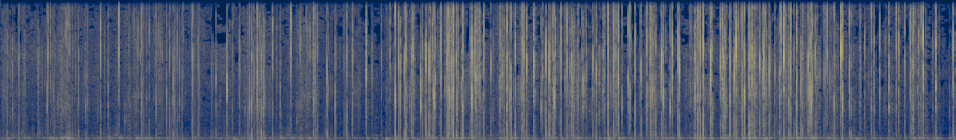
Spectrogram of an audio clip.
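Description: Very long acrylic nails scratch and tap a fist-sized microphone head fully covered in small round rhinestones, likely plastic, held close. The result is a dense, continuous stream of crackly, bright scratching clicks over a steady low rumble, growing slightly louder in the second half.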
